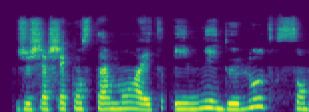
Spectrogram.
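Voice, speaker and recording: Speaking at a moderate pace in a monotone, flat intonation, a woman is heard with a dry, close sound and no echo. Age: 30s. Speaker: coaching client. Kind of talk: testimony interview. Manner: hesitant, many fillers.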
